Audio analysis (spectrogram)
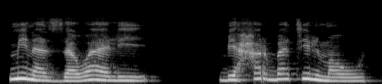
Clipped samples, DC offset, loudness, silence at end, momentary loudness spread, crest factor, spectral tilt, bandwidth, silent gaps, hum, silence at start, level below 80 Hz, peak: under 0.1%; under 0.1%; -18 LUFS; 0.15 s; 11 LU; 14 dB; -7 dB/octave; 8.8 kHz; 1.66-2.16 s; none; 0.1 s; -66 dBFS; -4 dBFS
